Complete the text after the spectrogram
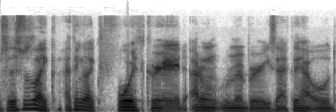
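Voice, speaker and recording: A man with an American accent, very deep and low in pitch, in a dry, close sound with no echo against a quiet background. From US South, Gwinnett County, Georgia. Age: 20s. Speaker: rapper. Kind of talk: interview.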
